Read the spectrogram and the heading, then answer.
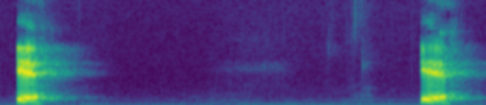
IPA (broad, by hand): ɪ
